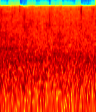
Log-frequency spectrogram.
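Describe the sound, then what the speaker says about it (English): Rain falls steadily at night, a dense, even hiss of drops with no breaks, soft and constant throughout, with no voices. "The rain is nice tonight. I like it when it rains like this."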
